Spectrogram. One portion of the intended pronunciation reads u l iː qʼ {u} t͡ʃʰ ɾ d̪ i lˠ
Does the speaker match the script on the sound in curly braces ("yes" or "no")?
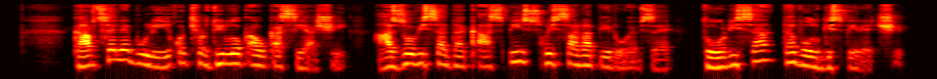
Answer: no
